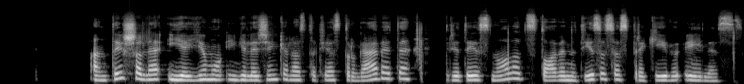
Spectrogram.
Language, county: Lithuanian, Kaunas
